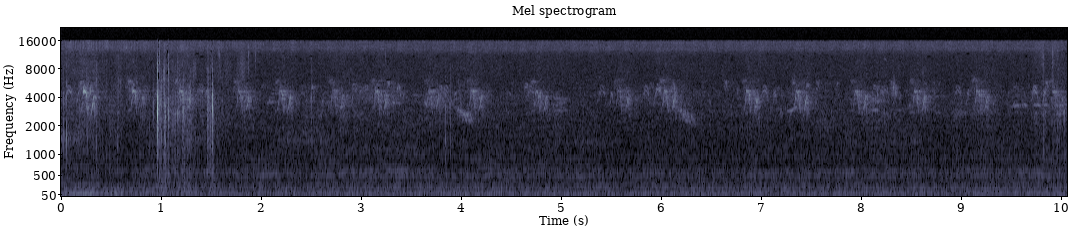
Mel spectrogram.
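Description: Faint, repeated short bird chirps, some falling in pitch, with two sharp clicks about a second in.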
